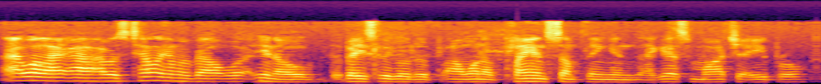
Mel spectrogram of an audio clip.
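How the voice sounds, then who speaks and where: A man hosts a casual radio chat at an average pitch. He rambles and circles back over his phrases. The recording is dull and lo-fi. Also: steady tone, a little fast, a little mellow. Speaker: radio talk show host.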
